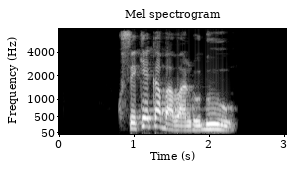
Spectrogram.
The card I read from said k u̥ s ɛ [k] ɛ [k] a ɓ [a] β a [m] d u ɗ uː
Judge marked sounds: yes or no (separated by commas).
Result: yes, yes, yes, no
